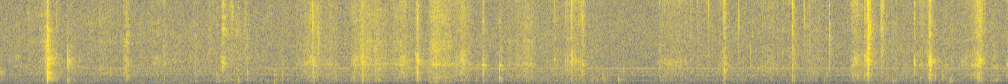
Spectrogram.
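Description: Carving knife with a modified Mora blade taking short slicing cuts in clean basswood: a string of irregular crisp snicks and scrapes, the sharpest about half a second in, a busier run of cuts in the middle and another group near the end.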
